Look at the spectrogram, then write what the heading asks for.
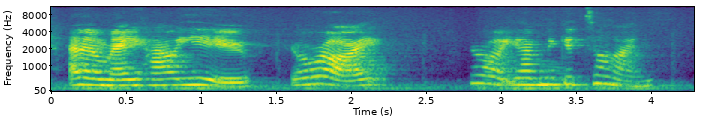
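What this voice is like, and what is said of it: Put-on British accent. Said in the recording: “so what's your British accent? ... it's going to sound Australian ... That's not too bad. That's pretty good, right? ... That does sound really good.”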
